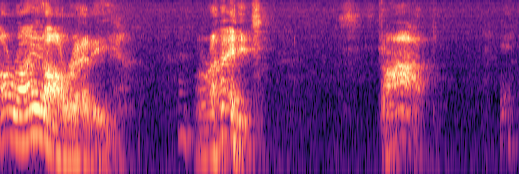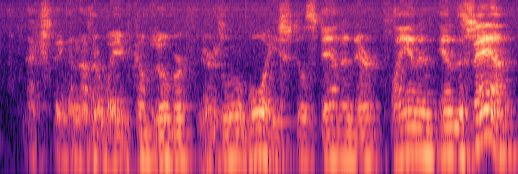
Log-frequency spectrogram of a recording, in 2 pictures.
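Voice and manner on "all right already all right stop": mock big booming voice from above, very slow. Telling a story, voicing the reply from the sky in a big booming voice. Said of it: "this kind of big booming voice coming out of the sky".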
